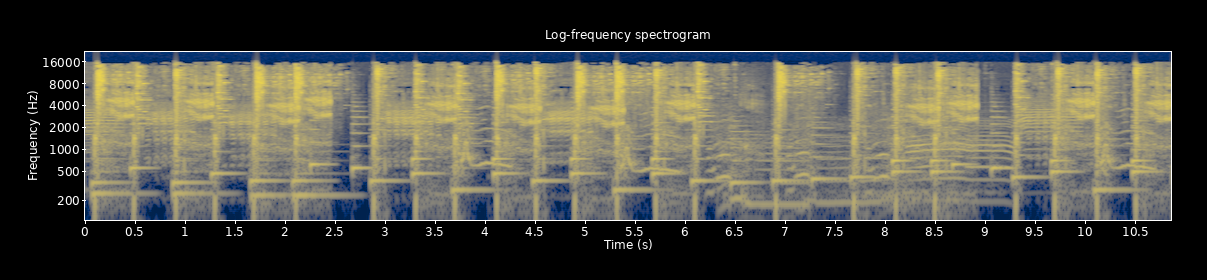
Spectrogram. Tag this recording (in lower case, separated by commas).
music, animal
